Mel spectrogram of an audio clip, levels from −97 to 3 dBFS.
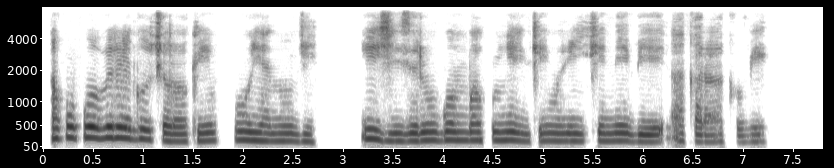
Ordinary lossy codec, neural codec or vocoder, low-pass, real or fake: none; codec, 44.1 kHz, 3.4 kbps, Pupu-Codec; 7.2 kHz; fake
